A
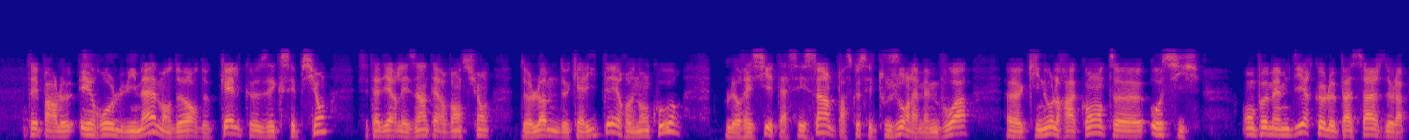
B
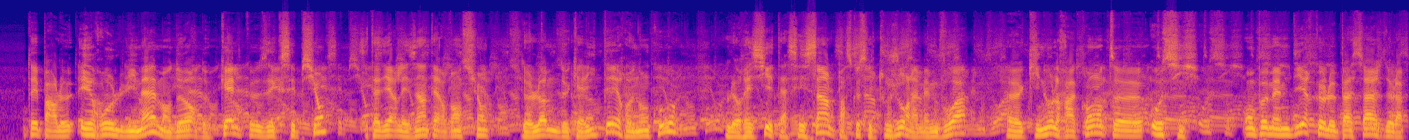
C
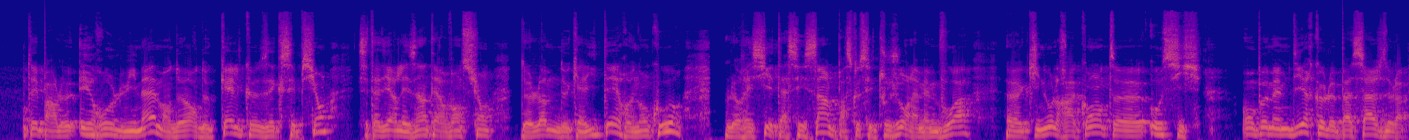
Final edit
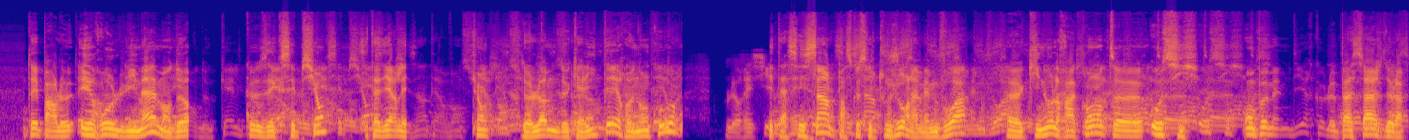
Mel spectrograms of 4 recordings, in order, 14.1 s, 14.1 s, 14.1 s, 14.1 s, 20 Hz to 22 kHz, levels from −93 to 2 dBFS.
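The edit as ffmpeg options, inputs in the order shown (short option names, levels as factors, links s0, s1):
-filter_complex "[2:a]asplit=3[s0][s1][s2];[1:a]asplit=5[s3][s4][s5][s6][s7];[s3]atrim=end=1.882[s8];[s0]atrim=start=1.878:end=2.472[s9];[s4]atrim=start=2.468:end=4.062[s10];[s1]atrim=start=4.058:end=4.732[s11];[s5]atrim=start=4.728:end=6.822[s12];[0:a]atrim=start=6.818:end=7.702[s13];[s6]atrim=start=7.698:end=12.79[s14];[s2]atrim=start=12.55:end=13.5[s15];[s7]atrim=start=13.26[s16];[s8][s9]acrossfade=d=0.004:c1=hsin:c2=hsin[s17];[s17][s10]acrossfade=d=0.004:c1=hsin:c2=hsin[s18];[s18][s11]acrossfade=d=0.004:c1=hsin:c2=hsin[s19];[s19][s12]acrossfade=d=0.004:c1=hsin:c2=hsin[s20];[s20][s13]acrossfade=d=0.004:c1=hsin:c2=hsin[s21];[s21][s14]acrossfade=d=0.004:c1=hsin:c2=hsin[s22];[s22][s15]acrossfade=d=0.24:c1=tri:c2=tri[s23];[s23][s16]acrossfade=d=0.24:c1=tri:c2=tri"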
